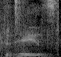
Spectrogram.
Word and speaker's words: Betazed: I think it's actually Beta Z. – But occasionally... – English people would call it Beta Z. – Maybe it's actually meant to be pronounced Beta Z. – I betazed. – Yeah, there you go, betazed. That's actually, I believe it's pronounced betazed.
